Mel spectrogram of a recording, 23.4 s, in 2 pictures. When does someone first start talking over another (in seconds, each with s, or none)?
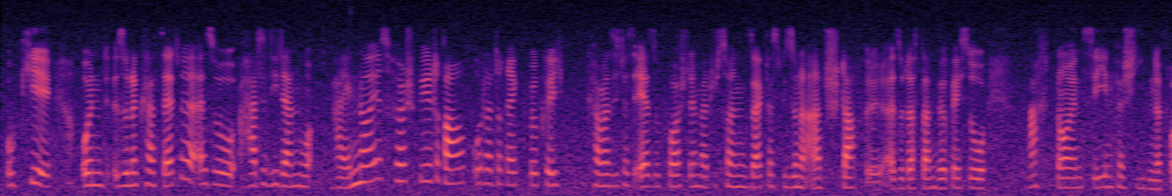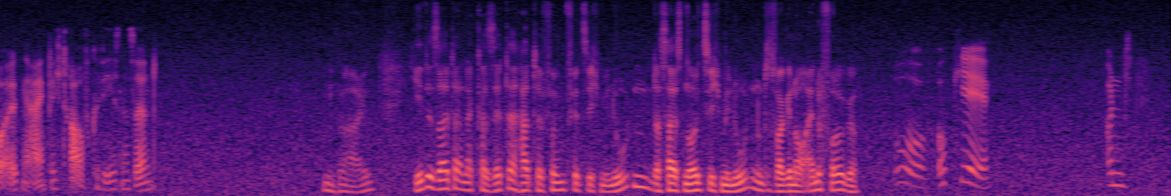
none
